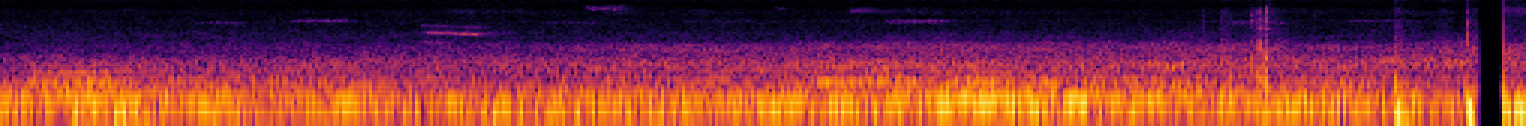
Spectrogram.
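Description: Quiet outdoor ambience: a low steady background hum with a few faint, short, high chirps of small birds scattered through it, and a couple of faint clicks near the end.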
